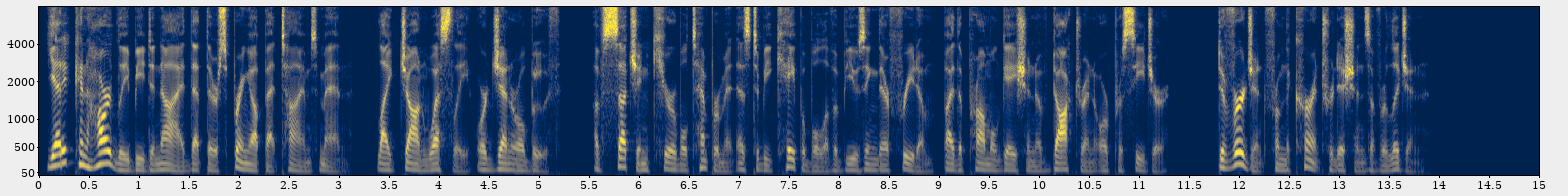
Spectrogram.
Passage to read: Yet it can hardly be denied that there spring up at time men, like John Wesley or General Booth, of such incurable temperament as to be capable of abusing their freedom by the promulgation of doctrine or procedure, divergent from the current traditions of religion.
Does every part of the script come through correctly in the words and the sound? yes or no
no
